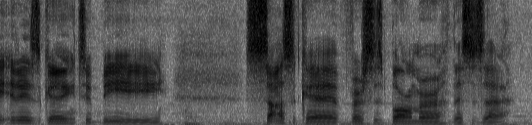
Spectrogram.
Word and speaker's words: Sasuke: are going to see Sasuke sosuke as it is the correct Japanese pronunciation of the name spawning as the red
